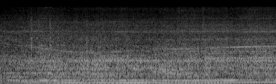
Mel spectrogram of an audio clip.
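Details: Engine running with a mechanical gauge fitted in place of the oil pressure sending unit above the filter: fires and runs with a smooth steady beat, no knock or tick; about 75 psi, so oil pressure is good.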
